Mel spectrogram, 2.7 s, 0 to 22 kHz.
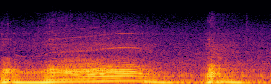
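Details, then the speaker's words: Kawasaki Z1000 after ECU remap and dyno tune, road test: inline-four pulls cleanly through the revs with a steady rising tone, no burbling or misfire; owner notes the earlier popping sound is gone. Smooth acceleration. "Grabe, sarap ng tunog. Sayang lang, di pwedeng ihataw."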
